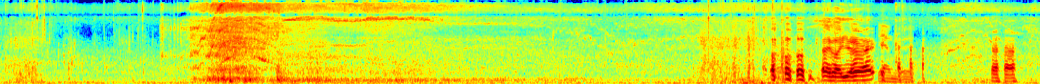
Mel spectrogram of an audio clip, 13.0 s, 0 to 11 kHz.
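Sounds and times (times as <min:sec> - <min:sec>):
vehicle motor whining: 0:02.0 - 0:10.6, 0:11.3 - 0:13.0.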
